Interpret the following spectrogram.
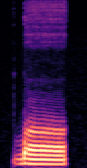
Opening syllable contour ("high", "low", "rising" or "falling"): low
